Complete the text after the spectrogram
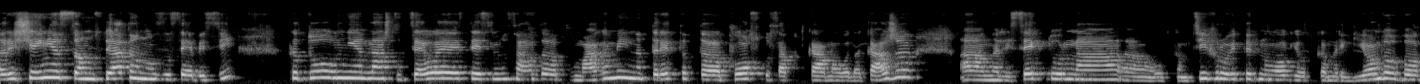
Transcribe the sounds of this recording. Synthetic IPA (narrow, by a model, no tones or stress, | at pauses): ɾɛʃɛniɛsəmost̪ojat̪ɛlˠnozɐsɛbɛsikɐt̪ɔnʲiənaʃə̥t̪ət̪sɛlˠɛt̪ɛsinosamod̪ɐpomaɡəmɛinɐt̪ɾɛt̪ət̪əplˠɔskʊsako̥t̪ɐ̥kamɔɡəd̪ɐkaʒə | nɐlisɛkt̪oɾnəot̪kɐmt̪sifɾovit̪ɛxnolˠɔɡ̟ʲiːot̪kəmɾɛɡ̟ʲiɔnvɐvbɐlˠ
